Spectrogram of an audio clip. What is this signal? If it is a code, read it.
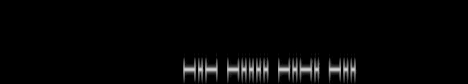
Morse code, heard as a keyed tone, about 31 wpm, 700 Hz. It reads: K6CD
